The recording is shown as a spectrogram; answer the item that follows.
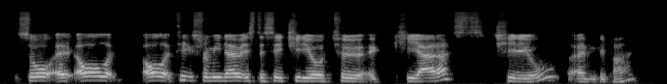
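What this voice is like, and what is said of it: Scottish accent. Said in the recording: “your Scottish accent. It's always lovely to hear.”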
